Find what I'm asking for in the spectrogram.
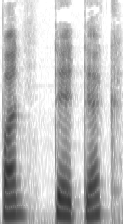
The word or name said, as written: panteteg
